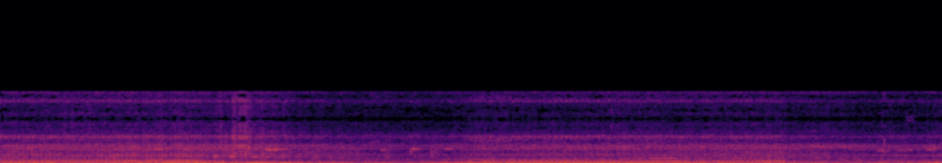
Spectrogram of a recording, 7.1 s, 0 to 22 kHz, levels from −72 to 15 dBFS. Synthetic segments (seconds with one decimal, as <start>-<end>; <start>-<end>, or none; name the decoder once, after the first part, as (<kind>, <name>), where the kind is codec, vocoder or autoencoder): none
